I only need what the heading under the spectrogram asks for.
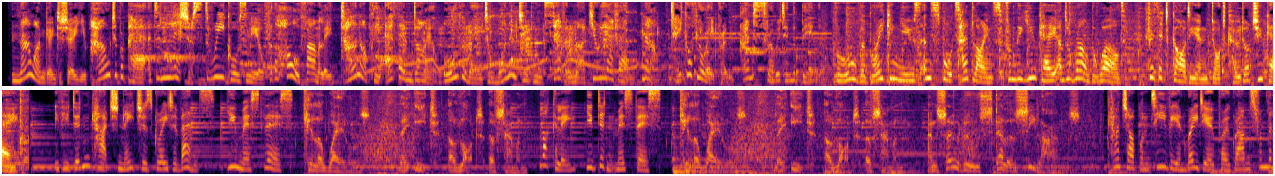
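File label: received pronunciation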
